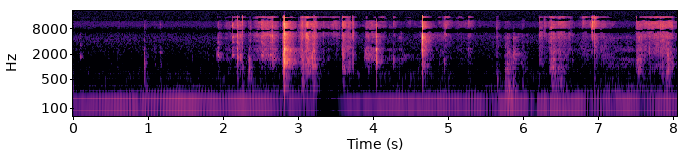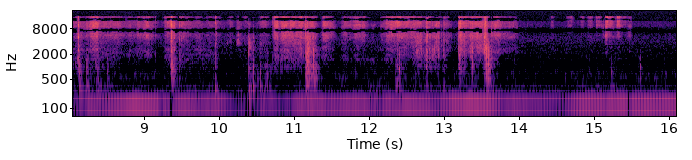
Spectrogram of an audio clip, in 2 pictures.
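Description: A handheld paper notch punch snapping shut through paper, with one sharp snap about three seconds in and a few lighter clicks after. Paper rustles as the folded paper pocket is handled, over a low steady hum.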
